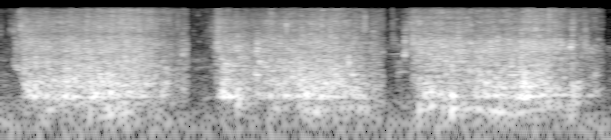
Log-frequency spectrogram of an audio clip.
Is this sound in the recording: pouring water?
yes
